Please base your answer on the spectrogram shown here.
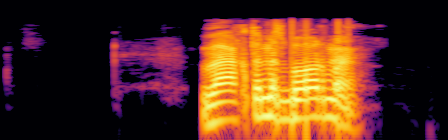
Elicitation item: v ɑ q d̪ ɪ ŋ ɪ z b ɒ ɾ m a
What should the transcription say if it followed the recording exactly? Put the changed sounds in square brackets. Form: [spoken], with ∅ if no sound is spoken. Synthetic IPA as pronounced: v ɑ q [t̪] ɪ [m] ɪ z b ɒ ɾ m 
